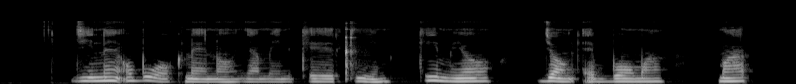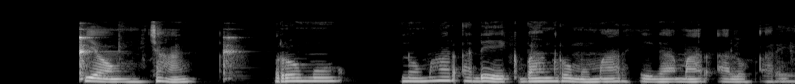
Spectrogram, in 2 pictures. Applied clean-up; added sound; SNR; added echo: neural mask model DeepFilterNet 3.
